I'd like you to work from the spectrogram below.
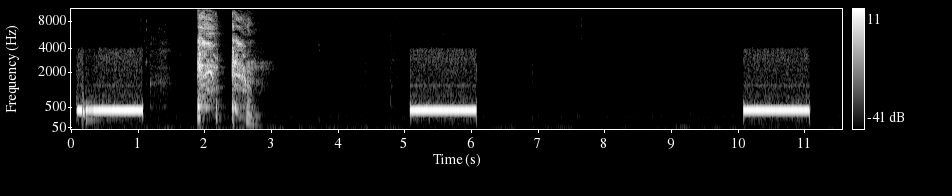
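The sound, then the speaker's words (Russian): Three long, steady telephone ringback tones of about a second each, evenly spaced roughly five seconds apart, with a sharp cough and throat clearing between the first and second tones. “Так, набор идет.”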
